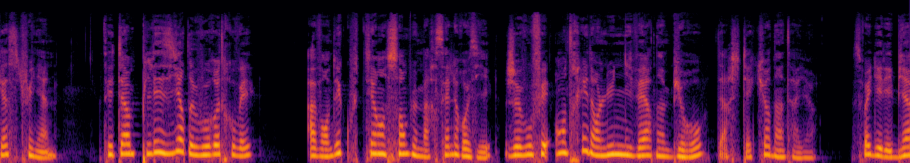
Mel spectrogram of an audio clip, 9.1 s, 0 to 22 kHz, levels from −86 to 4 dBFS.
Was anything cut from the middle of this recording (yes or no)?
yes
